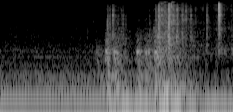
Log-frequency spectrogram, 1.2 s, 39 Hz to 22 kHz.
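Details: 1996 Peugeot 306 with driveability problems, pulling off in gear: short burst of dull clunks over low engine drone as the wheel and steering wheel jerk, consistent with worn inner driveshaft splines slipping; driveshaft suspected, left wheel possibly dragging.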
